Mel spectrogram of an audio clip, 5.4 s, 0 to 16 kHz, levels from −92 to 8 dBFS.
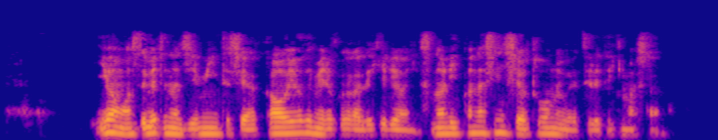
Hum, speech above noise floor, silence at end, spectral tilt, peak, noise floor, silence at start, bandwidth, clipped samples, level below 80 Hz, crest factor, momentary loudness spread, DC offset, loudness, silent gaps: none; 38 dB; 0.45 s; -7 dB/octave; -4 dBFS; -60 dBFS; 0.75 s; 7.4 kHz; under 0.1%; -60 dBFS; 20 dB; 14 LU; under 0.1%; -23 LUFS; none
